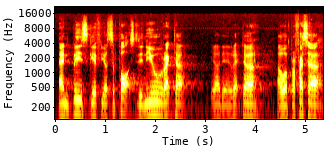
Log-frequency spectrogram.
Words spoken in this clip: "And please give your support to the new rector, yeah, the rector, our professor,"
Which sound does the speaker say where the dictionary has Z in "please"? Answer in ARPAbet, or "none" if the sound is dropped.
S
